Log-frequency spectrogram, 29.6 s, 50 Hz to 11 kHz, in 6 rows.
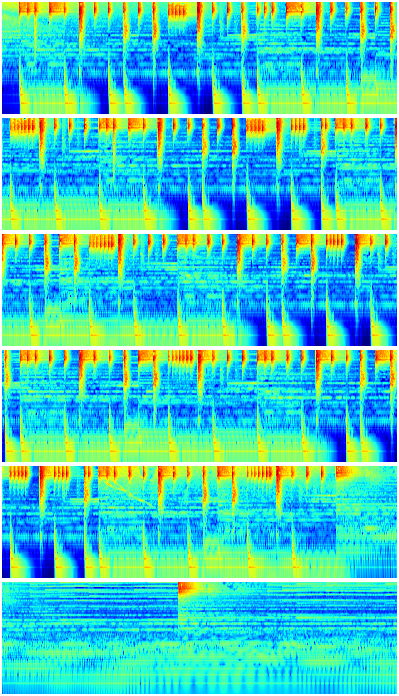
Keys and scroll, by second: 1.8 Escape, 4.4 Escape, 7.4 Escape, 15.9 ctrl+shift+i, 18.1 Escape, 24.8 Escape.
